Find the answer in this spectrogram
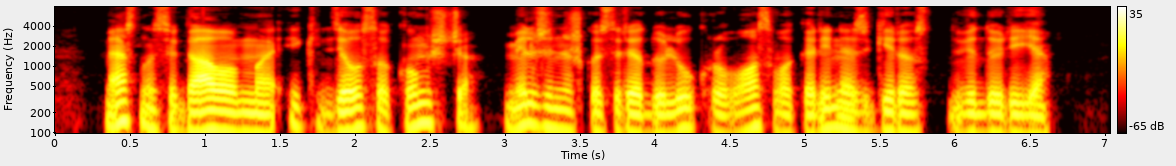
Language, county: Lithuanian, Vilnius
